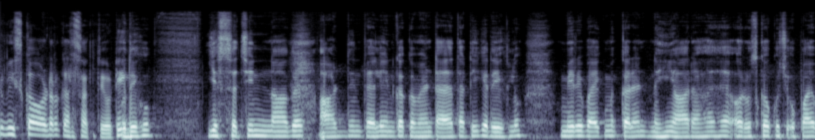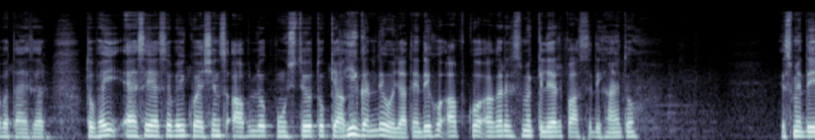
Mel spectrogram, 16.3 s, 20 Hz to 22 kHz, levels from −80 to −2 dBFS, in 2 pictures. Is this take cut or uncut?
cut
